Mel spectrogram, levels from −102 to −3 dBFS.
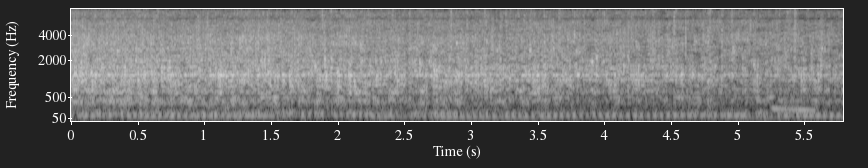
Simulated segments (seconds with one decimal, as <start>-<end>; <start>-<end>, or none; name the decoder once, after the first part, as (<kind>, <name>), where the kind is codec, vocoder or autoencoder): none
